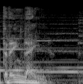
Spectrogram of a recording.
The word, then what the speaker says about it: Trainline: S'escriu millor preu garantit. Es pronuncia Trainline.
